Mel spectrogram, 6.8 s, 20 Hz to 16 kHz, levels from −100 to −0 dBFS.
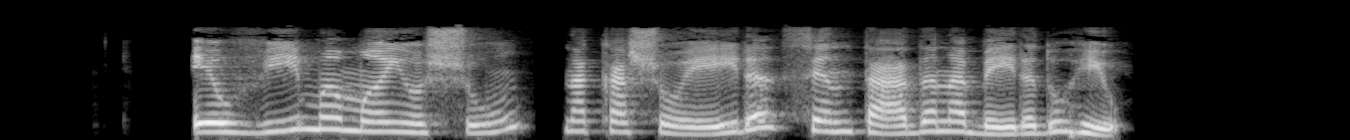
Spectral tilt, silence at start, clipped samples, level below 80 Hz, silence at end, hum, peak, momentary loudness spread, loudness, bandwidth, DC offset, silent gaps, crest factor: -4.5 dB/octave; 0.95 s; under 0.1%; -64 dBFS; 1.15 s; none; 0 dBFS; 8 LU; -16 LUFS; 7.8 kHz; under 0.1%; 2.68-2.81 s; 18 dB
